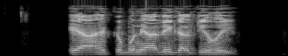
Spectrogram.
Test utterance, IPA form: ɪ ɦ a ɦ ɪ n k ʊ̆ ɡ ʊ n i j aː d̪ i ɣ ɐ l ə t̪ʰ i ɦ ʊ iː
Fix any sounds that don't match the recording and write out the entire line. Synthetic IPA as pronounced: ɪ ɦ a ɦ ɪ k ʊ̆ b ʊ n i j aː d̪ i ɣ ɐ l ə t̪ i ɦ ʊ iː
